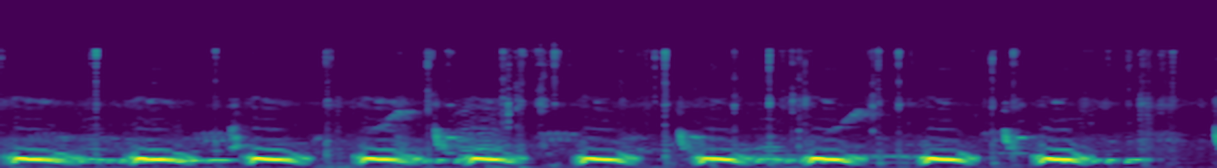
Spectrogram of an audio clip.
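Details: Local zebra dove calling to others, a lure recording: a steady series of about ten mellow cooing notes, each slightly rising then falling, repeated under a second apart with no other sounds.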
